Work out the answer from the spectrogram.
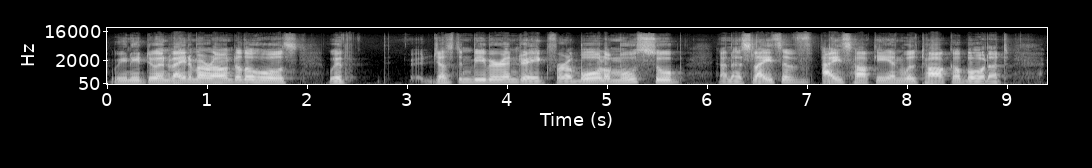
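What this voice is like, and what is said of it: Poor put-on Canadian Minnesota-style accent. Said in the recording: “that was so bad ... That was so inaccurate and offensive ... My frame of reference for that accent was the accent in Fargo, which is set in Minnesota. It was a Minnesota twang, and even that I butchered”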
